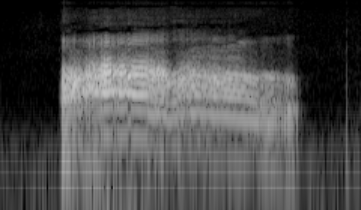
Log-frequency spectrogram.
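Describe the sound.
A person imitates a dinosaur roar as a hint for the film Jurassic Park, a loud, raspy, sustained growl lasting about two seconds. It holds a steady pitch, then cuts off abruptly into silence.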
